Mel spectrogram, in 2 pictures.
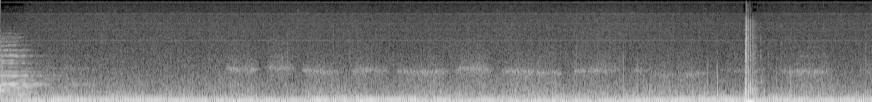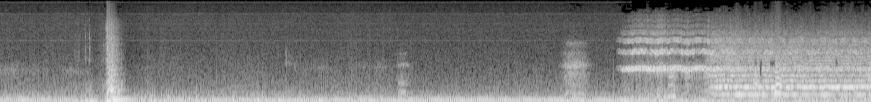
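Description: Film soundtrack: a steady low drone with a faint wavering tone above it, broken by two sharp bangs about two seconds apart midway. A held, chant-like musical voice comes in near the end.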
